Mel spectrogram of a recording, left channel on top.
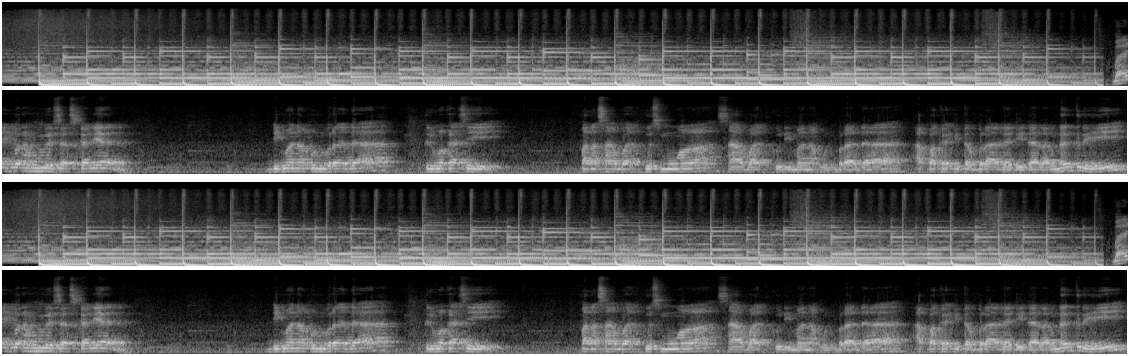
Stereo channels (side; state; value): both; identical; correlation 1.00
